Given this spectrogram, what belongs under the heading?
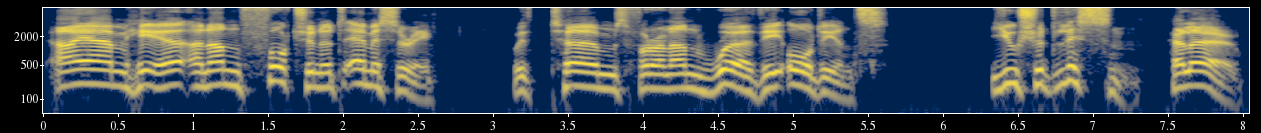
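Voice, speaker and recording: A man's voice: high voice, lively intonation, measured pace, pushed and bright, no room sound, clean studio sound, full character voice. A male actor voicing a haughty, eloquent ancient Greek diplomat in a video game, with formal, declamatory and pompous delivery. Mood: contemptuous, weary. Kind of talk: theatrical game character acting, formal archaic speech.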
